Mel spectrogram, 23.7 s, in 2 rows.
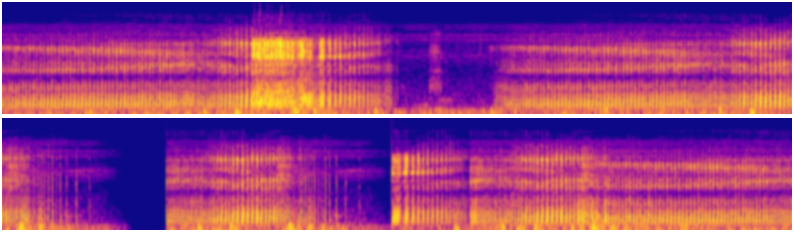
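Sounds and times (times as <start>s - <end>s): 
opossum: 0.0s - 13.1s, 14.3s - 23.7s.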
